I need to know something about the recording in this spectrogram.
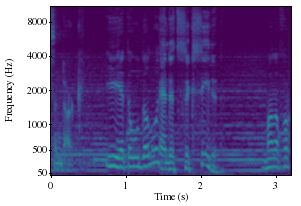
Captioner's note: speaking foreign language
